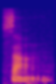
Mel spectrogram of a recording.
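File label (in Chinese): "sang3", Chinese; Cours-de-Chinois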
